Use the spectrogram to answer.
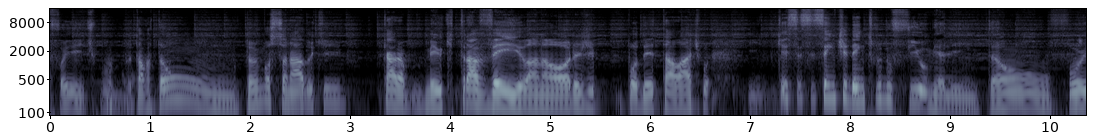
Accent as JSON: {"language": "Portuguese", "region": "São Paulo", "country": "Brazil", "said": "a gente é de São Paulo, a gente veio pra cá a trabalho"}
